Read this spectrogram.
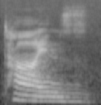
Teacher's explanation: Then you keep it up for a T sound and finish up with the last syllable, tines. The S is actually pronounced as a Z, tines. So it's not times.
